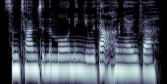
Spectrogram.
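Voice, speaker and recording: A woman co-hosting a podcast, talking candidly in short, measured phrases. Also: fairly low pitch, flat delivery, warm tone, dry recording, clean studio sound. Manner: frank, reflective, speaks in short measured phrases. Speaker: podcast co-host. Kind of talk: candid personal conversation.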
